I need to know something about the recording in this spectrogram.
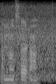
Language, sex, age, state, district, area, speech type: Gujarati, male, 18-30, Gujarat, Morbi, urban, read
